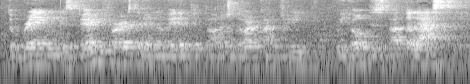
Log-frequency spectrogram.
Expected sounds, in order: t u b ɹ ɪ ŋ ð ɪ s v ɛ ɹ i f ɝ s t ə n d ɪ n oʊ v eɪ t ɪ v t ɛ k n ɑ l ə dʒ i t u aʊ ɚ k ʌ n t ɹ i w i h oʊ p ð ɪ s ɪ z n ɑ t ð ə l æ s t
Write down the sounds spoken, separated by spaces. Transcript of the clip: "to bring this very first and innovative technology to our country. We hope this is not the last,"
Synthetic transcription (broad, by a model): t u b ɹ ɪ ŋ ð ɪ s v ɛ ɹ i f ɝ s t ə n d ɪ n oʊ v eɪ t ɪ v t ɛ k n ɑ l ə dʒ i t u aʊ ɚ k ʌ n t ɹ i w i h oʊ p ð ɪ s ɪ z n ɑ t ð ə l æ s t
